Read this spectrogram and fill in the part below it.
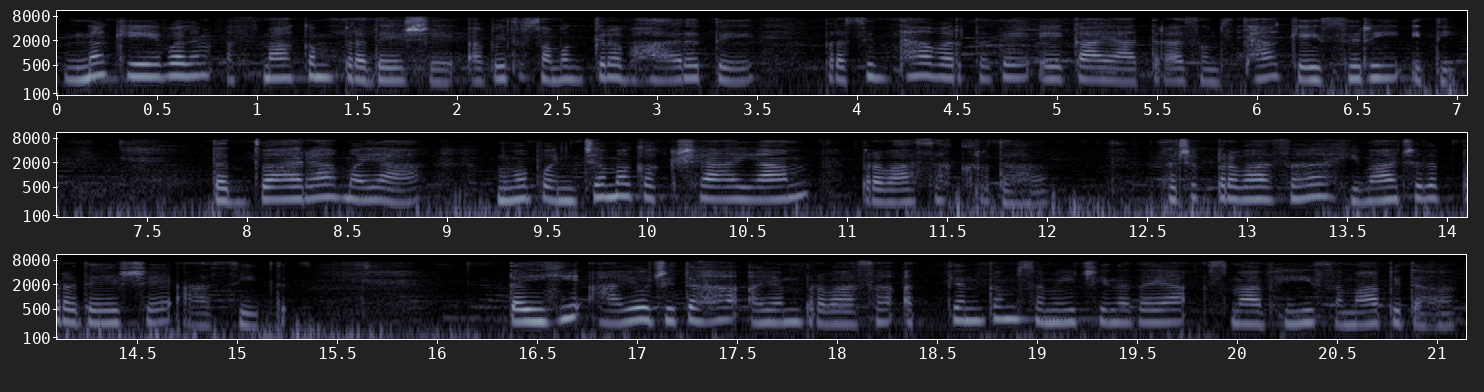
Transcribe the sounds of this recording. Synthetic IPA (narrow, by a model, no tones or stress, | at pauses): nɐkeːʋɐlɐmɐsmaːkɐmpɾɐd̪eːʃeːʔɐpit̪usɐmɐɡɾɐbʱaːɾɐt̪eː | pɾɐsid̪ʱːaːʋɐɾt̪ɐt̪eːʔeːkaːjaːt̪ɾʔaːsɐmst̪ʰaːkejsɐɾiːʔit̪i | t̪ɐd̪ʋaːɾaːmɐjaːmɐmɐpɐɲt͡ʃɐmɐkɐkʂaːjaːmpɾɐʋaːsɐkɾɪt̪ɐɦɐ̆sɐt͡ʃɐpɾɐʋaːsɐɦɐ̆ɦimaːt͡ʃɐlɐpɾɐd̪eːʂeːʔaːsiːt̪ | ɐjɦiʔaːjoːd͡ʒit̪ɐɦɐ̆ʔɐjɐmpɾɐʋaːsɐɦʔɐt̪jɐnt̪ɐmsɐmiːt͡ʃinɐt̪ɐjaːsmaːbʱiɦisɐmaːpit̪ɐɦɐ̆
